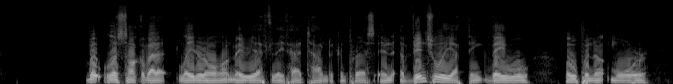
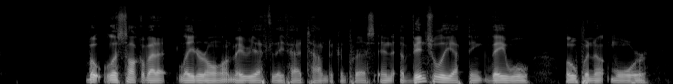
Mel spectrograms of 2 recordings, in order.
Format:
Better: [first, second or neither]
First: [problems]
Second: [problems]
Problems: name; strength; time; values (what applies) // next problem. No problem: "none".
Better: second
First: distortion; slight; 10 dB below the speech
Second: none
